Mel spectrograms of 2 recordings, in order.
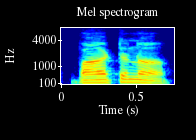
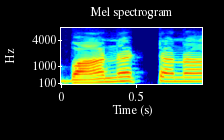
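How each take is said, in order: First: The vowel before t is nasalized, no full n. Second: A full n consonant is said before t. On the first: The speaker calls it right. "Clear हो जाता है nasal sound" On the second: The speaker calls it wrong. "अगर आप बोलोगे तो वो गलत है"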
